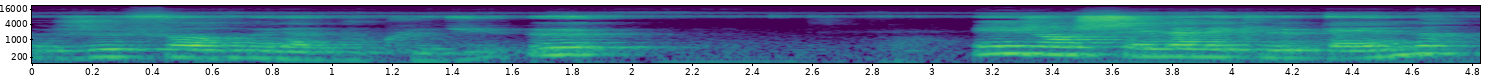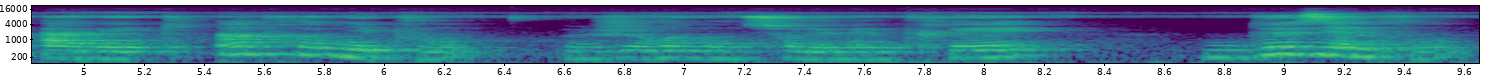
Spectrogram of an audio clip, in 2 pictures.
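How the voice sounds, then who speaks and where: Sitting back from the microphone in a very echoey room, a woman teacher gives a slow handwriting demonstration, calmly naming each pen stroke as she makes it. Her voice is mellow and low in brightness, and her delivery is slow, even, and step-by-step.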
